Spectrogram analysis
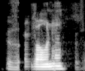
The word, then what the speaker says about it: Ravonna: Ravonna.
